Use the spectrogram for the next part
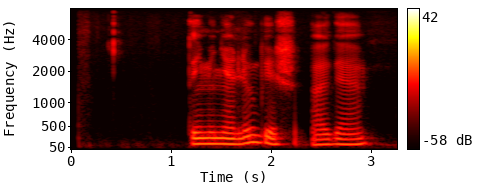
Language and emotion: Russian, neutral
